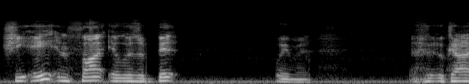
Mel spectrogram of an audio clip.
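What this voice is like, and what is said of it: Usual voice. Nothing is said of it.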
